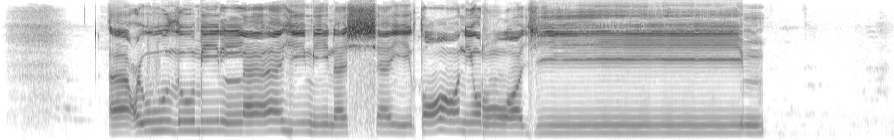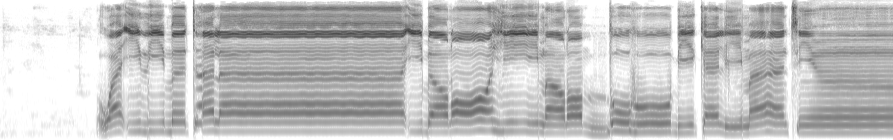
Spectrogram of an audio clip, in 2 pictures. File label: My Recitation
